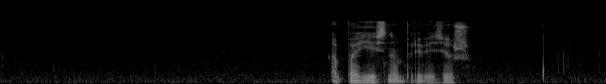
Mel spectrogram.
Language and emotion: Russian, neutral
